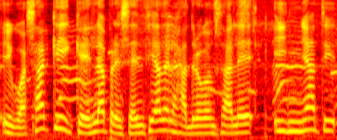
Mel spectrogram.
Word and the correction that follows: Iñárritu: Iñarritu. Vaya, Iñarritu lo he dicho bien.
